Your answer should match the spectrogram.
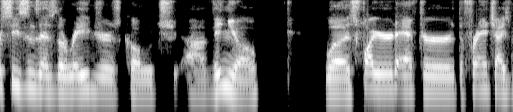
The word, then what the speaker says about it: Vigneault: Did I say his name right? Is that Vigneault? Yeah, I think you got his last name right.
